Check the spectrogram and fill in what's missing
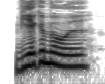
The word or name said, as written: virkemåde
